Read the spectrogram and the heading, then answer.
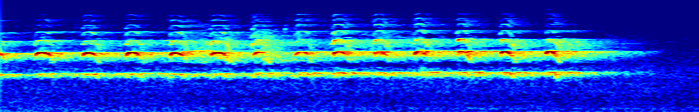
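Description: A northern goshawk calls alone, a rapid, harsh run of about a dozen ringing kek notes, loud, keeping a steady rhythm for roughly three seconds before stopping.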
